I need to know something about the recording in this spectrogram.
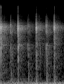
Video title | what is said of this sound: Je teste les nouveaux Superstay vinyl Ink | vous entendez, il y a une bibille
